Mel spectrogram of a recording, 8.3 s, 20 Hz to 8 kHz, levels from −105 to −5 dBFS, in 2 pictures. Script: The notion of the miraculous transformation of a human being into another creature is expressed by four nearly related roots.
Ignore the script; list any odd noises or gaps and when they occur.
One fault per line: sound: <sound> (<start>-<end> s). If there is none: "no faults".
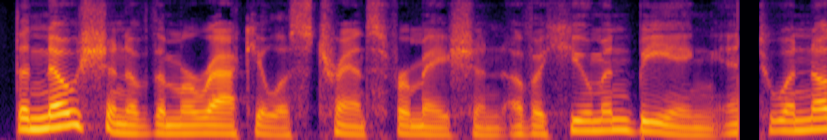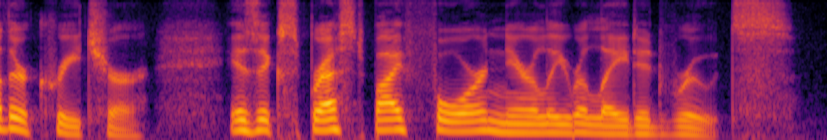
sound: dropout (3.7-3.8 s)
